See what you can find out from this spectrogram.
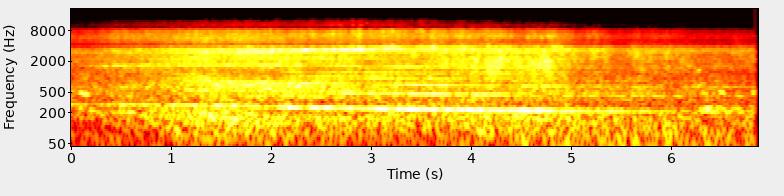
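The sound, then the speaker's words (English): Steady, powerful engine roar from Maria, the world's heaviest and biggest carrier aircraft, performing at the 8th International Aerospace Show in Kyiv, with a sustained droning hum and tonal whine that swell slightly midway and hold loud throughout. “Ukraine's crown jewel Maria, the world's heaviest and biggest carrier aircraft, was the highlight of the performance.”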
